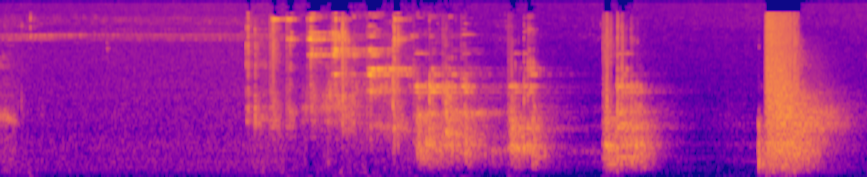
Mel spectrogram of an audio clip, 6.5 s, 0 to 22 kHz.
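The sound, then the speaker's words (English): A row of 13 dominoes of increasing size topples, the largest over a meter tall and about 100 pounds. Quick light clacks build into heavier, louder knocks, and the final impact is the biggest and loudest. “Boom. That was 13 dominoes.”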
